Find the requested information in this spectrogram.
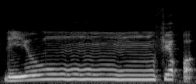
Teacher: Harus dibaca dengung serta samar.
